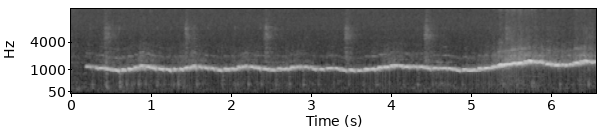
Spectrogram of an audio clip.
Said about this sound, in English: I tried to whistle the pieces I was playing on the cornet. For example, Flight of the Bumblebee.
